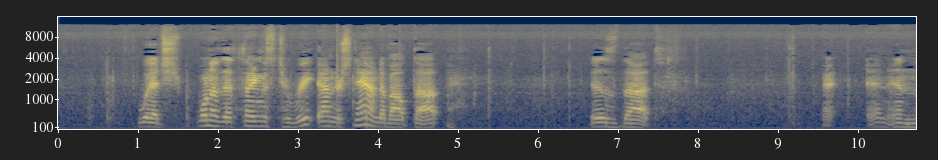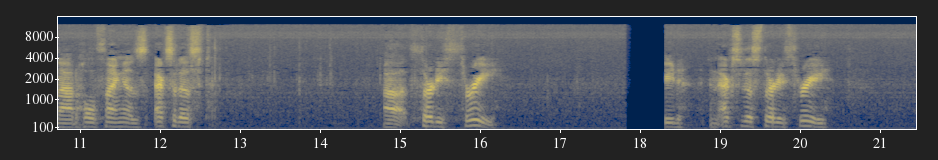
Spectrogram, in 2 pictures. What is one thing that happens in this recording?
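A man speaks slowly and calmly into a close microphone, in short phrases with pauses.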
